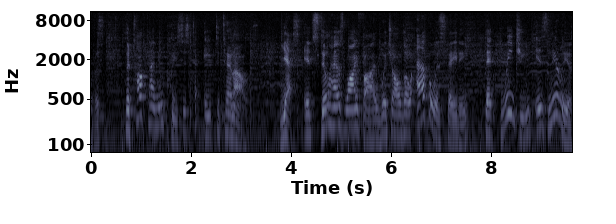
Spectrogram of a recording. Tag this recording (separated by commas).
Music, inside a small room, Speech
